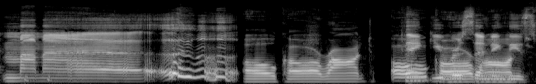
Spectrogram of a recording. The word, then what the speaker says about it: au courant: Au courant. How you spell it? The T is silent. Mama, this T is silent. This T will never be silent, Mama. Au courant.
